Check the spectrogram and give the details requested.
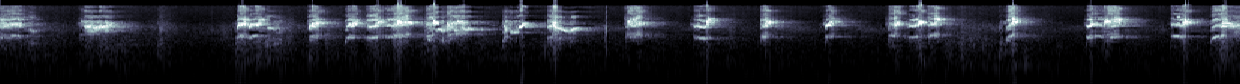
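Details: European goldfinch, one of several caged birds, sung as an error-free royal goldfinch song: short, sharp chirped bursts and liquid twitters coming in quick succession across the whole stretch, each phrase clipped and high-pitched.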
